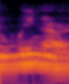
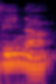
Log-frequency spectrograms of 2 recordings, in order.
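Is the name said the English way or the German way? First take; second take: English; German. First: The name is said with an English pronunciation. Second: The name is said with a German pronunciation. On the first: This is how the man himself said his name. The speaker calls it right. "that's how he pronounced his name" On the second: This is the original German form of the name. The speaker calls it wrong. "which is the German term"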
